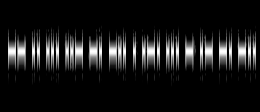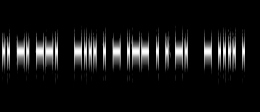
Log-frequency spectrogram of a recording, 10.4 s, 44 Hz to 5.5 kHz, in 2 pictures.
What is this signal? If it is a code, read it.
Morse code, heard as a keyed tone, about 25 wpm, 600 Hz. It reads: MISUNDERSTANDING BETWEEN THE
